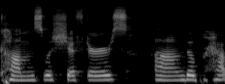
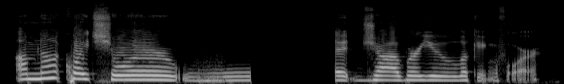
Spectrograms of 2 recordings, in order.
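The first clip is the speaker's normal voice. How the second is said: put-on deep voice, laughing, louder; 7 dB louder than usual. Role-playing, Rum sizes up Benny and asks what job he wants, laughing through Rum's deep voice. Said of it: "I can't speak deeply when I'm laughing".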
